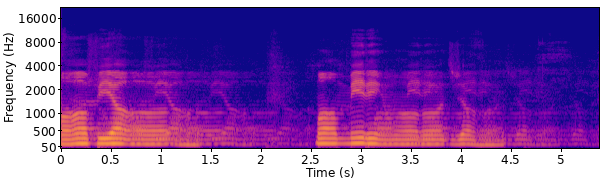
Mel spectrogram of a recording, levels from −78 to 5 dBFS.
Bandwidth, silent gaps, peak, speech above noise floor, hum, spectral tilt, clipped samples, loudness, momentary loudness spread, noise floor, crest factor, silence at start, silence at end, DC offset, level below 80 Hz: 10.5 kHz; none; -4 dBFS; 25 dB; none; -7.5 dB/octave; under 0.1%; -22 LUFS; 22 LU; -45 dBFS; 18 dB; 0 s; 0.15 s; under 0.1%; -56 dBFS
